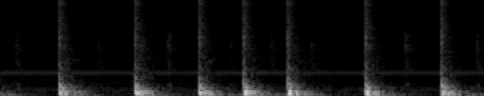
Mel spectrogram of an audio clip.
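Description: Vermona Kick Lancet analog kick drum synthesizer triggered by hand, about six kicks in two seconds in an uneven rhythm, each a sharp click with a short low body that dies away. Its FM is set in the LFO range, so each kick comes out slightly different, moving in pitch and in how much bass it has.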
